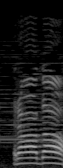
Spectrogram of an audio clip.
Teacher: ಗ ದೀರ್ಘ ಅಕ್ಷರ ಗ ಅಕ್ಷರದ ಮೇಲೆ ಆಘಾತ ಇದೆ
